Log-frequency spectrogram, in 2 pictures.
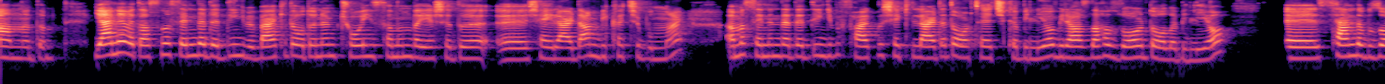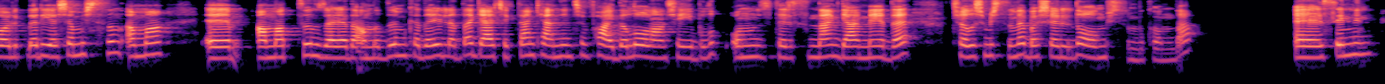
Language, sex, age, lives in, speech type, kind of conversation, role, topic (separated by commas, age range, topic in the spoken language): Turkish, female, 25-29, Italy, conversation, podcast, host, Bir anlık bir kararla hayatının rotası değişti mi; buna bir örnek verebilir misin?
